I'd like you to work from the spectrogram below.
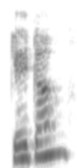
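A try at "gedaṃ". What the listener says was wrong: Gedang. Gedang, NG ending, yeah.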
